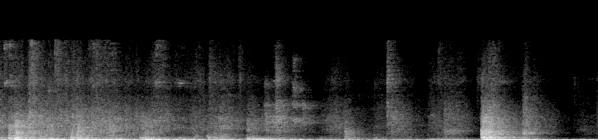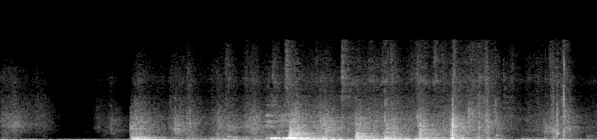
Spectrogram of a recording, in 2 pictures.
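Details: Indoor thumps and thuds in a room, with faint music and brief speech, and no animal voice heard.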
